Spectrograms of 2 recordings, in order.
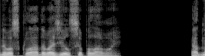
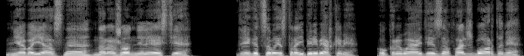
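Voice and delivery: high, loud battle briefing; rally the squad before the charge; urgent commander's call; shouted orders; 7 semitones higher, 5 dB louder than usual. A narrator's reading.

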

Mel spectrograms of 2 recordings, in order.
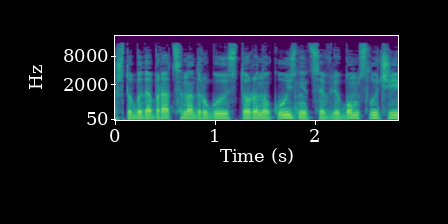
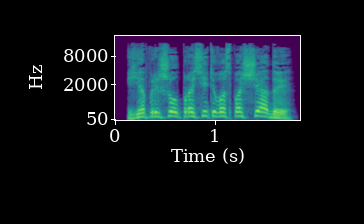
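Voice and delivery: pleading call; 12 semitones higher than usual. A narrator's reading. Hero begging orcs.

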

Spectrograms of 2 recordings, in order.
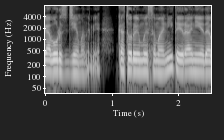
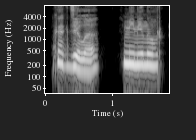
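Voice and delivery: smirking; 5 semitones higher, 3 dB louder than usual. A narrator's reading. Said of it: "с усмешкой произнёс".

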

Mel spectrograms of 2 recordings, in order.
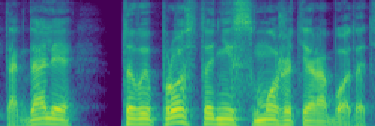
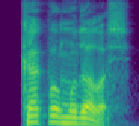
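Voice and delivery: journalist voice; 7 semitones higher than usual. Acted. Journalist asks the winner.

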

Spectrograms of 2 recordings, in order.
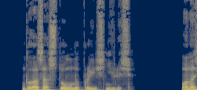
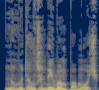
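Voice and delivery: ordinary delivery

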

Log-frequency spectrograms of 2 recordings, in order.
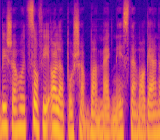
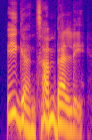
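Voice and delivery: raised, loud demand; shouting; 4 semitones higher, 6 dB louder than usual. A narrator's reading. Sophie joins Ellen against Zambelli, shouting. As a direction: back the protest up loudly and angrily. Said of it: "kiabált Sophie".

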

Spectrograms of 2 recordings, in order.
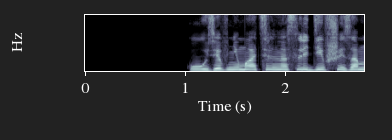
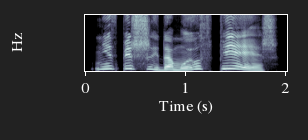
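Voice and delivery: eager, higher-pitched plea; pleading; 7 semitones higher, 6 dB louder, slower than usual. A narrator's reading. Boy asks his friend to stay longer, pleading. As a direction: ask keenly for a little longer. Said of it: "попросил я".

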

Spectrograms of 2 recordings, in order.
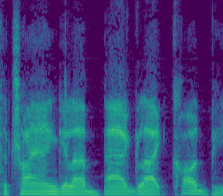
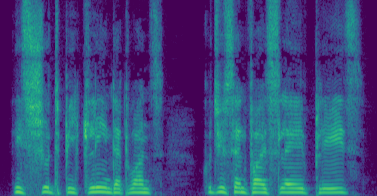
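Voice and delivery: a higher, courteous woman's voice; polite lady; 8 semitones higher than usual. Acted. Mariko asking the boatswain about laundry, higher polite voice. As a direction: ask it gently and properly, a higher lady's voice.

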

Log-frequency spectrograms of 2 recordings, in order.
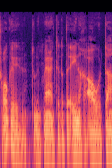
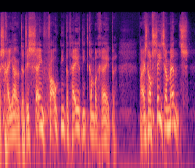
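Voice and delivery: angry shout; 8 semitones higher than usual. A narrator's reading. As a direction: snap at the whole room in fury. (woedend uitroepen tegen de lachende klanten)

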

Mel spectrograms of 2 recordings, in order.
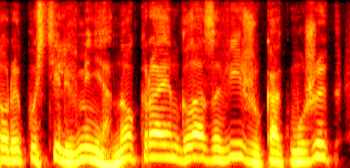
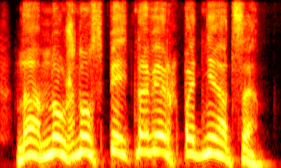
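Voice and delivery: high, raised voice; rallying shout; 8 semitones higher, 4 dB louder than usual. A narrator's reading. Urging workers to get upstairs, shouting. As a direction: shout to hurry the crowd along.

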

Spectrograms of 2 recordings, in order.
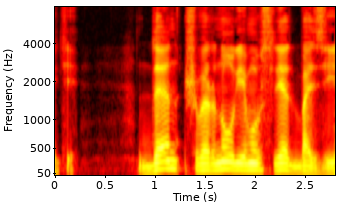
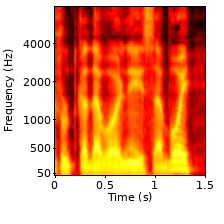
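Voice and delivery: plain reading voice

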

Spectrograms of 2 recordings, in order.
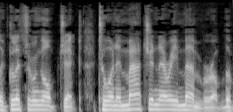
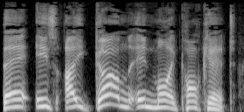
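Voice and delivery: furious; 10 semitones higher than usual. A narrator's reading. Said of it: "furious now".

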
